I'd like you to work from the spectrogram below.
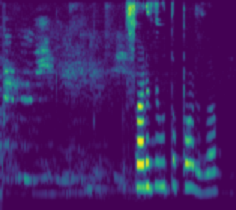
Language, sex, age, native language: Icelandic, female, 9, Icelandic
